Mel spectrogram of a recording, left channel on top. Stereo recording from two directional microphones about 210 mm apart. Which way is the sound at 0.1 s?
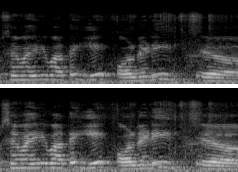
40° right (ahead or behind).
